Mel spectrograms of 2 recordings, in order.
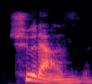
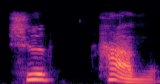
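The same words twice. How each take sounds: First: The two words are joined into one sound. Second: The two words are said separately with a pause. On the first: The speaker calls it right. "it is good to join the sounds" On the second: The speaker calls it wrong. "That is making a, a pause and taking time for the next word"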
